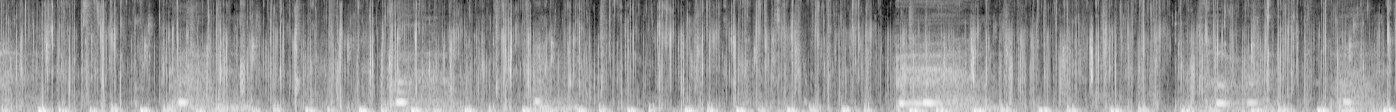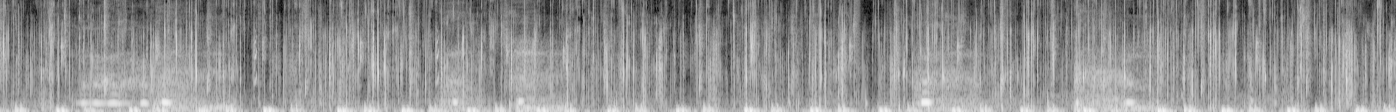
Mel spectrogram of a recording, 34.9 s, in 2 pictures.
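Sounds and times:
ear licking on both ears: 0.0s - 34.8s
person counting: 4.9s - 5.8s, 11.2s - 12.4s, 15.1s - 17.3s, 18.3s - 20.3s, 28.9s - 29.7s, 30.9s - 31.9s.

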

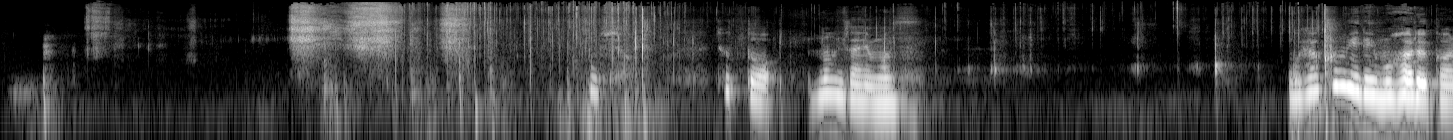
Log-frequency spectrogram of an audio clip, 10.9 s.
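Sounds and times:
plastic bottle cap twisting: 0.6s - 5.3s, 6.5s - 10.2s
carbonated drink bottle fizzing hiss: 2.1s - 3.7s
speech: 5.6s - 7.0s, 9.7s - 10.8s.

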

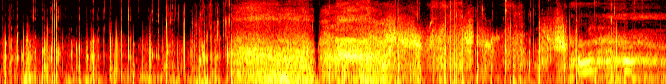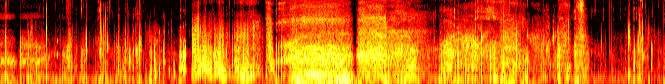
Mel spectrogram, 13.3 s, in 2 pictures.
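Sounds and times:
ASMR ear licking: 0.3s - 13.3s
girlish voice: 2.3s - 7.2s, 9.4s - 12.2s.

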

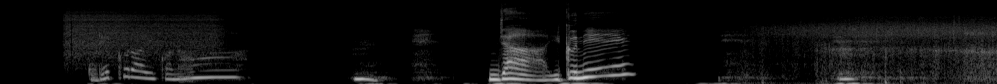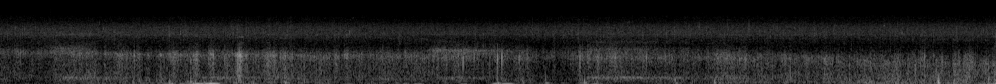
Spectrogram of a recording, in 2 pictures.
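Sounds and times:
foam crackling during ear cleaning: 0.6s - 2.5s, 7.0s - 19.9s
speech: 0.9s - 2.5s, 3.5s - 4.3s, 4.9s - 6.4s, 8.4s - 8.7s.

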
